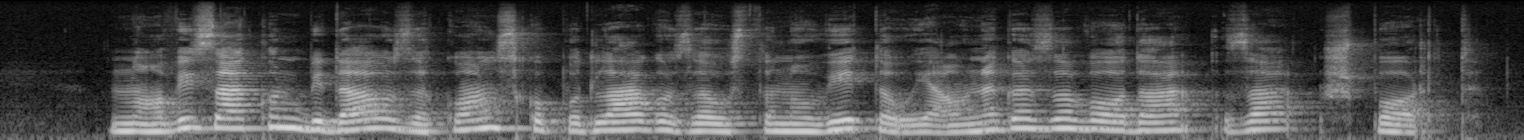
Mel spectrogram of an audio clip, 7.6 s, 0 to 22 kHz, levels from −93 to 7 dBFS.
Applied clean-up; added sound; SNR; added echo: none; none; none; none.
